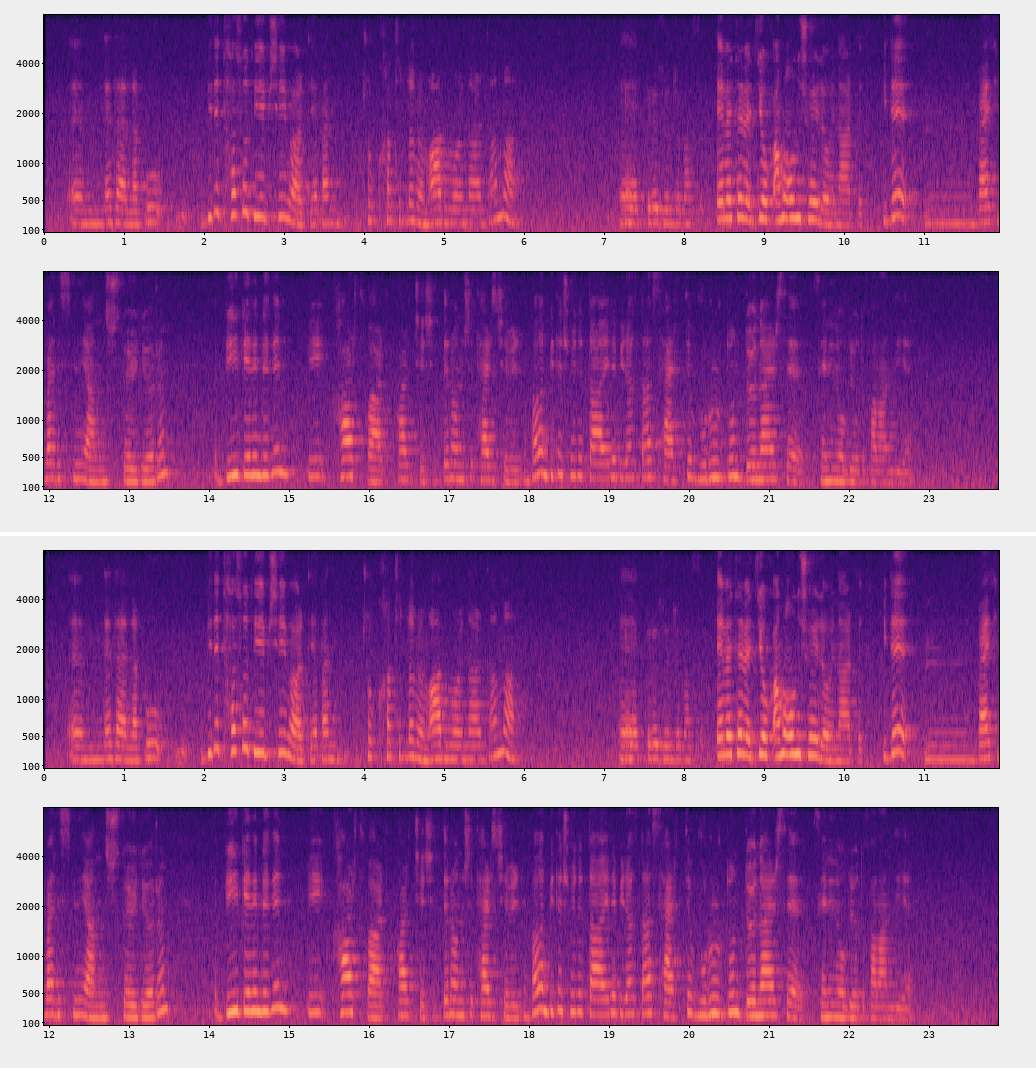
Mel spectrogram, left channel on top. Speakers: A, on the right; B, on the right.
A: e, ne derler bu bir de taso diye bir şey vardı ya ben çok hatırlamıyorum abim oynardı ama Ee,
B: Evet biraz önce bahsettiğim.
A: evet evet yok ama onu şöyle oynardık. Bir de mm, belki ben ismini yanlış söylüyorum. Bir benim dediğim bir kart vardı. Kart çeşitleri onu işte ters çevirdin falan. Bir de şöyle daire biraz daha sertti vururdun dönerse senin oluyordu falan diye.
